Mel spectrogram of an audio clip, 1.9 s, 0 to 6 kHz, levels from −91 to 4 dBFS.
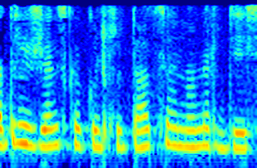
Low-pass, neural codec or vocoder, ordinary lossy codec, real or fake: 5.4 kHz; none; MP3, 32 kbps; real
